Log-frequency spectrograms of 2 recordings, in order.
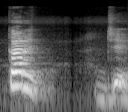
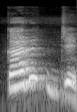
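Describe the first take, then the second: First: कर्ज very slowly split as "कर... ज"; broken into parts. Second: कर्ज with कर and ज drawn closer, higher; blended reading. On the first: Teacher sounding out a written word, कर्ज slowly in two parts. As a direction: stretch कर्ज out, pausing between कर and ज. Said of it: "का के बाद आधे रा". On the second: Teacher repeating the word for learners, कर्ज more joined up. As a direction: say कर्ज as one word, half र before ज. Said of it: "तो कर्ज". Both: Shown as a demonstration.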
